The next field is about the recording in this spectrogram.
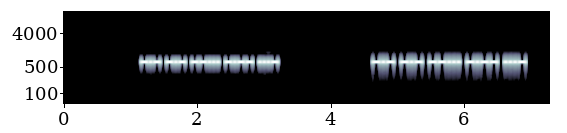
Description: Morse code, heard as a keyed tone, about 34 wpm, 700 Hz. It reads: KK7YV KK7YV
